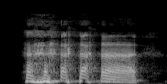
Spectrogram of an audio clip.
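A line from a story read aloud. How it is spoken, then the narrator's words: Mad laughter. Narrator (Russian): расхохотался безумным смехом мужчина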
